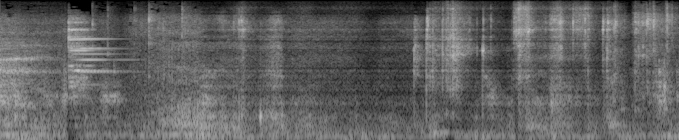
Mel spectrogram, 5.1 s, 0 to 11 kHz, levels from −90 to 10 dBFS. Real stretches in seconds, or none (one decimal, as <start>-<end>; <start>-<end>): 0.0-1.5; 4.6-5.1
